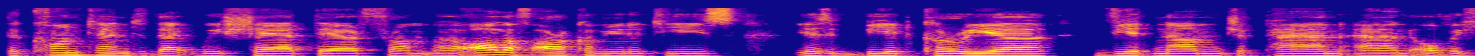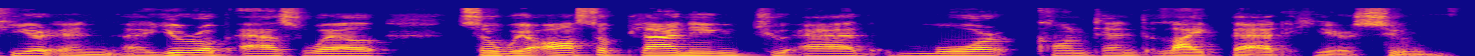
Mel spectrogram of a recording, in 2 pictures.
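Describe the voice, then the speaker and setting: A man's voice: medium pitch, fairly even intonation, measured pace, mellow. A man hosting a business webinar over a video call, upbeat, with frequent fillers. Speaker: webinar host.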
